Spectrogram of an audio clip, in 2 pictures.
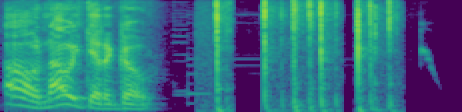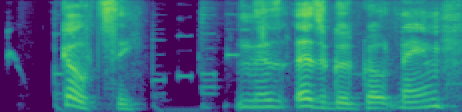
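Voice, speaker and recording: Female gaming streamer, very lively intonation, unhurried, playful and sweary, casual commentary. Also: sits low, soft background music.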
